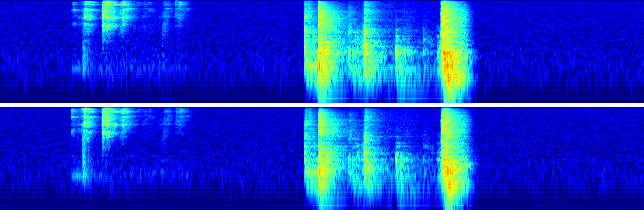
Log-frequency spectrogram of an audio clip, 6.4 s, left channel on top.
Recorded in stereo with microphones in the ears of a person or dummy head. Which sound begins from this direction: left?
A door slam, at 3.0 s.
